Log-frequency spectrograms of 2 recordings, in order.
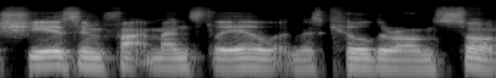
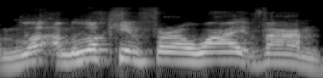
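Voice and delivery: put-on, sudden, urgent, loud, high-pitched exclaiming; 8 semitones higher, 6 dB louder than usual. Retelling a scene where a man who thinks a woman was kidnapped exclaims. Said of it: "He exclaims as such".

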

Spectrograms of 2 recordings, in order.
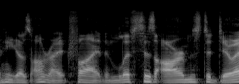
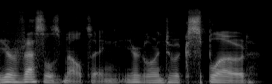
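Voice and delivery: put-on calm, much quieter, lower pitch; 4 semitones lower, 8 dB quieter than usual. Recapping a TV episode, quoting Death's line: mock-calm Death impression. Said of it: "he says it really calmly".

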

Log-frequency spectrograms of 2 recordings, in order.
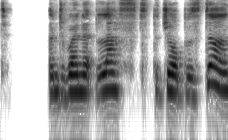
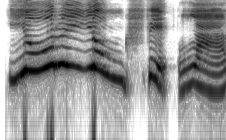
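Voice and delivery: piercing, loud, swooping screech, way up high; 11 semitones higher, 5 dB louder than usual. An ugly creature orders a young lad to fetch apples, shrill screech. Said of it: "she screeched in a shrill voice".

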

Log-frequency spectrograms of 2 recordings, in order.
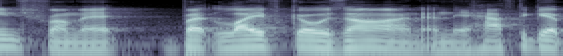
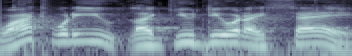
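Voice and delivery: flustered, furious, pitched-up sputtering outburst; 8 semitones higher than usual. Retelling McNulty's answer after a witness is asked for: imitating McNulty infuriated.

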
